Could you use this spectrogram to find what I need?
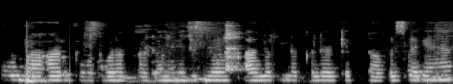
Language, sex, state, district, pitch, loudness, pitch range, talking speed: Hindi, female, Uttar Pradesh, Muzaffarnagar, 190 Hz, -17 LUFS, 185-195 Hz, 145 wpm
